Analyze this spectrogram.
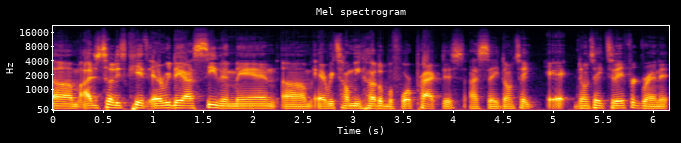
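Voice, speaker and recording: An American-accented man races along at a very fast pace with hardly any pauses, very even loudness and monotone, flat intonation. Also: fairly low pitch for a man. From Sacramento, California. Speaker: YouTuber and college basketball coach. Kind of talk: casual podcast interview.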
